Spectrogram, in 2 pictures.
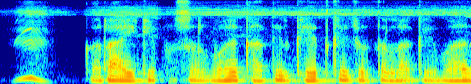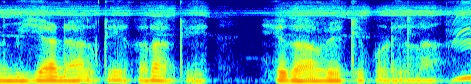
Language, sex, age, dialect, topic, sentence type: Bhojpuri, male, 18-24, Southern / Standard, agriculture, statement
